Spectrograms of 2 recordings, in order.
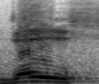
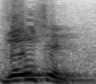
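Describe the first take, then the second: First: The word ends on a bare final consonant. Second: The word ends with an added 'un' sound. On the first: This is how the word is said at a full stop. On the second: This is the full written form of the word.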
